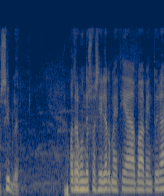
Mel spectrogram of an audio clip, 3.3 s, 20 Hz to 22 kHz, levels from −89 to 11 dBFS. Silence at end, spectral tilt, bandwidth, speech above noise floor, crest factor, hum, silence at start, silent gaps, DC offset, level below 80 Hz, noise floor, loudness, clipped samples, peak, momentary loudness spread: 0 s; -6.5 dB/octave; 12.5 kHz; 27 dB; 16 dB; none; 0 s; none; under 0.1%; -54 dBFS; -55 dBFS; -29 LUFS; under 0.1%; -12 dBFS; 14 LU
